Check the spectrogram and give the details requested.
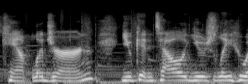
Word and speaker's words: Lejeune: looks like it's Camp Lejeune and apparently it's named after someone whose name was pronounced adjourn and so that's why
